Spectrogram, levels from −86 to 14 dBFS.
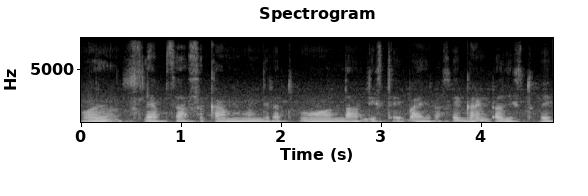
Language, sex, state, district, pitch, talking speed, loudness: Marathi, male, Maharashtra, Aurangabad, 110 Hz, 140 wpm, -18 LUFS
